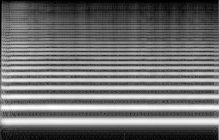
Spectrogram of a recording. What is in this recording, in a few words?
TROMBO; Trombone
